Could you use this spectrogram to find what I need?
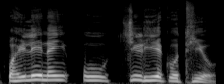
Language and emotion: Nepali, neutral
